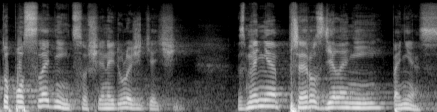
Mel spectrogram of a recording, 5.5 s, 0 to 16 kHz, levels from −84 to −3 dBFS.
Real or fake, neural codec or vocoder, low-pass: real; none; 14.4 kHz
